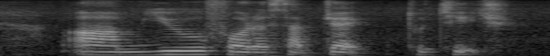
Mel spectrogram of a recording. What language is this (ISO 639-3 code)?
eng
